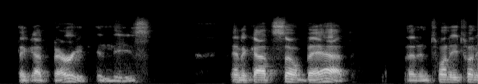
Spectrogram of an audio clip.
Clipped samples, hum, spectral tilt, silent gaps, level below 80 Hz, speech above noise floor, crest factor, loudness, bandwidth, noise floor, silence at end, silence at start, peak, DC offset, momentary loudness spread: under 0.1%; none; -4 dB/octave; none; -70 dBFS; 38 dB; 16 dB; -21 LUFS; 9.6 kHz; -58 dBFS; 0 s; 0.2 s; -4 dBFS; under 0.1%; 13 LU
